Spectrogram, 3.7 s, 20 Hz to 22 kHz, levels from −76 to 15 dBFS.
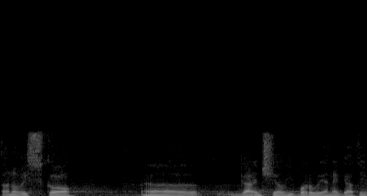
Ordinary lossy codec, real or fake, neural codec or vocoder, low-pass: MP3, 48 kbps; fake; codec, 16 kHz, 1.1 kbps, Voila-Tokenizer; 7.2 kHz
